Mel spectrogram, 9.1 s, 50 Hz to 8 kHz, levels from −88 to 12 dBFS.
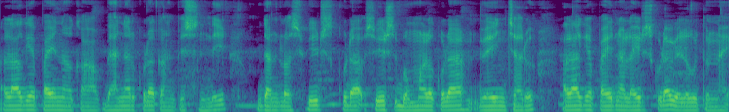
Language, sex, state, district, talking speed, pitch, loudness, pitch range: Telugu, male, Andhra Pradesh, Sri Satya Sai, 120 wpm, 110 Hz, -17 LUFS, 105-115 Hz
